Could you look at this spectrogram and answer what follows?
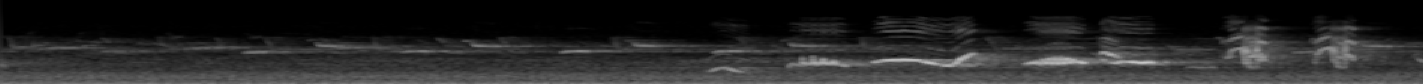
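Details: Eurasian blackbird song played at half speed: faint thin drawn notes first, then rich, slow-warbling fluted phrases and squeaky flourishes over a steady hiss.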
